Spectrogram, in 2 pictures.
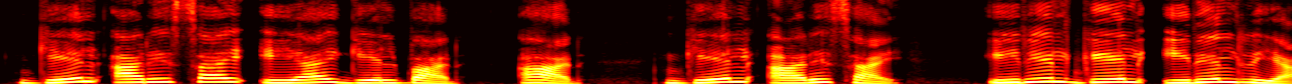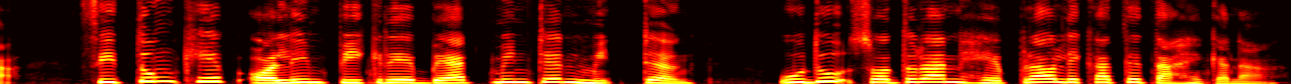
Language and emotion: Santali, neutral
